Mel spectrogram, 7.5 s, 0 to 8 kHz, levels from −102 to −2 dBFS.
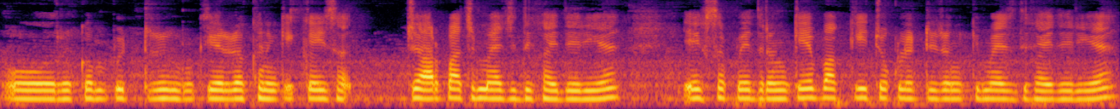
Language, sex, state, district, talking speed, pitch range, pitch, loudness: Hindi, female, Haryana, Jhajjar, 215 wpm, 190-205 Hz, 195 Hz, -16 LUFS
